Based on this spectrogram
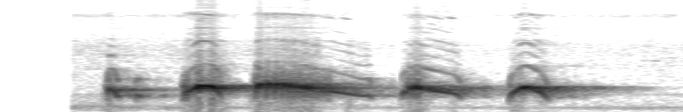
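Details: Lure call of a spotted dove: a soft opening note, then a rich, wavering coo, a longer trailing note and two short rounded coos, all low and hollow, against silence.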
